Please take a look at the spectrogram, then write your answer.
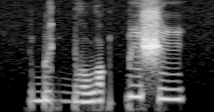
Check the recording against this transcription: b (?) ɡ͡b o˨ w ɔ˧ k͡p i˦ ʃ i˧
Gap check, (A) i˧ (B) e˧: B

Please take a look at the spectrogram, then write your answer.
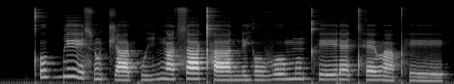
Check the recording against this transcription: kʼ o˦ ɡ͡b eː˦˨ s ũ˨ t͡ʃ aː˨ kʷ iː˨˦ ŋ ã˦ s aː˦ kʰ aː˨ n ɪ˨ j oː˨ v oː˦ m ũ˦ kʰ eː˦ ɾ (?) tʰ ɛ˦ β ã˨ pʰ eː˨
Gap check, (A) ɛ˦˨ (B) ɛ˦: A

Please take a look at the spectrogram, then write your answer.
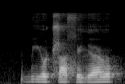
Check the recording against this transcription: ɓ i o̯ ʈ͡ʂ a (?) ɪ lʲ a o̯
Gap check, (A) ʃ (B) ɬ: B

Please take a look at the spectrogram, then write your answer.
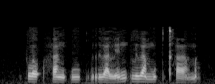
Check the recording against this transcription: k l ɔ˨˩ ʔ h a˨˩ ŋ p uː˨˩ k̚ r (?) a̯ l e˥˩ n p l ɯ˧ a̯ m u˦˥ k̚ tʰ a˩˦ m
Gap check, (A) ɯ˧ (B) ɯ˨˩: B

